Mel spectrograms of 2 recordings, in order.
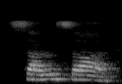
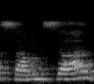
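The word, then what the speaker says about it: संसार: It becomes sansar. It is not samsar because ma is there. That ma is gone and it takes the position of the ang. So it is sansar.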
